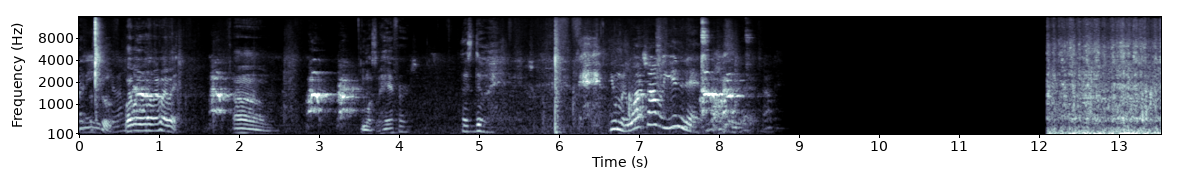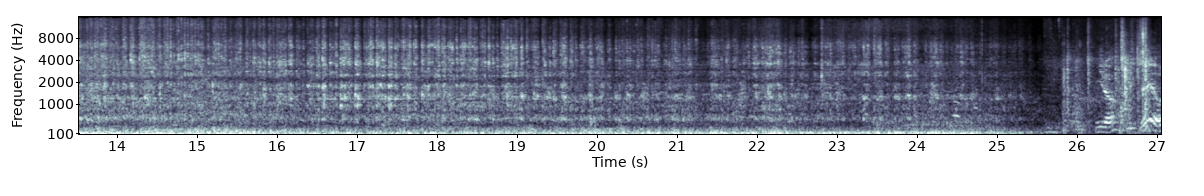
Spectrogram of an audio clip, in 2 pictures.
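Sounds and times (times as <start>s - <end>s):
car engine idling: 12.1s - 25.7s.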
